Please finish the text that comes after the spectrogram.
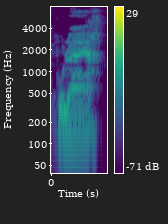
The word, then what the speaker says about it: Poulaert: Donc Michel Poulaert, ça s'écrit P-O-U-L-A-E-R-T, L-A-E-R-T, Poulaert, Michel Poulaert, Yves Jacob, avec lequel j'ai travaillé en prospection téléphonique, Yves Jacob, Allo Prospection, c'est sa boîte.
